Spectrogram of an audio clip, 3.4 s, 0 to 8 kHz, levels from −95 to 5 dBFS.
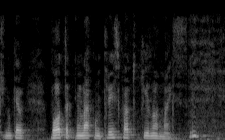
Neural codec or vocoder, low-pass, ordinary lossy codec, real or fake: codec, 16 kHz, 16 kbps, FreqCodec, smaller model; 7.2 kHz; MP3, 48 kbps; fake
